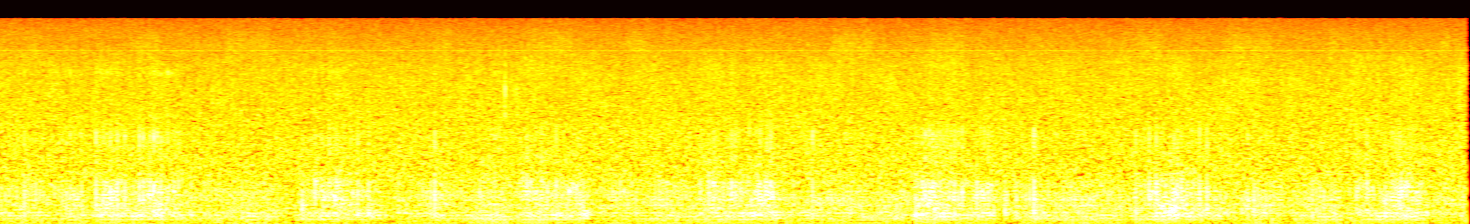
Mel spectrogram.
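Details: Russian Blue mix kitten, a lighter gray solid male from an affectionate litter of three, purring steadily with soft rhythmic breath cycles about every two seconds, low rumbling pulses under faint room hiss.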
